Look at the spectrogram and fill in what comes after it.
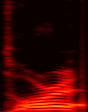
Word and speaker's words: Tor: And also my name, like Tor, is also a bit, it's like in Norwegian, it's Tor. Tor. Tor.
